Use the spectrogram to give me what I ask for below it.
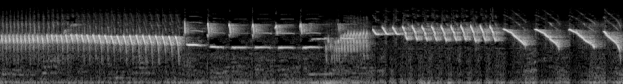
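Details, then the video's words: Canary singing to excite males and females into mating: an opening fast rolling trill, then evenly spaced short notes over a low steady tone, a buzzy burst, a rapid high trill and a series of repeated down-sweeping whistles. "اقوى تغريده كناري لتهيج الاناث والذكور على التزاوج"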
